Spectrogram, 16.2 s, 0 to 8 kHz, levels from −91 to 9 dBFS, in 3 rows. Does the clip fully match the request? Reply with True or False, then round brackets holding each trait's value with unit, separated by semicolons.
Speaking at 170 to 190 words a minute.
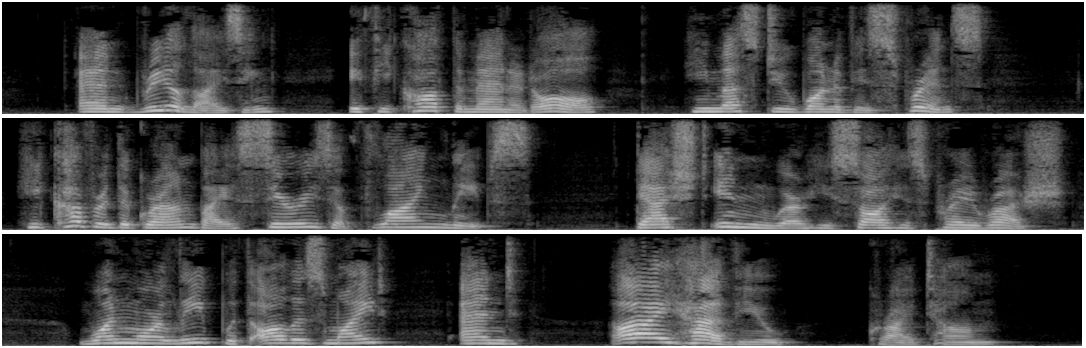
True (175 wpm)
